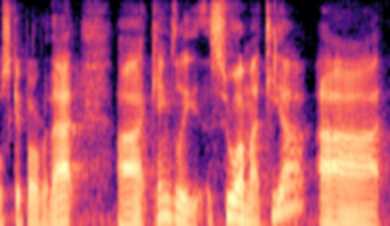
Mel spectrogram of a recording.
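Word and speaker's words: Suamataia: over that uh Kingsley sua Matia uh that's UA Mata there we go there we go missed a syllable there offensive tackle out of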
